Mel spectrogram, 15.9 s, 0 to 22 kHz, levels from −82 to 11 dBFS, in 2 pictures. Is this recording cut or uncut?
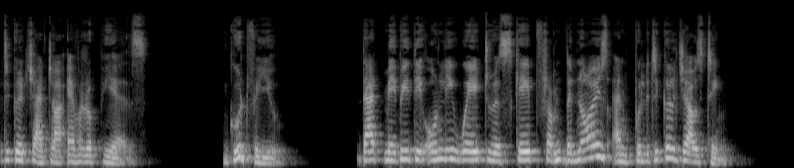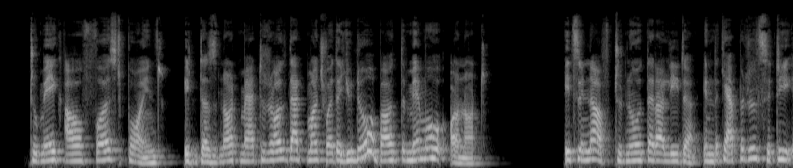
uncut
